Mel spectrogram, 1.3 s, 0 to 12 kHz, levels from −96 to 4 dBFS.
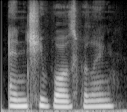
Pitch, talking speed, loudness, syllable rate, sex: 185 Hz, 190 wpm, -14 LUFS, 4.8 syllables/s, female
